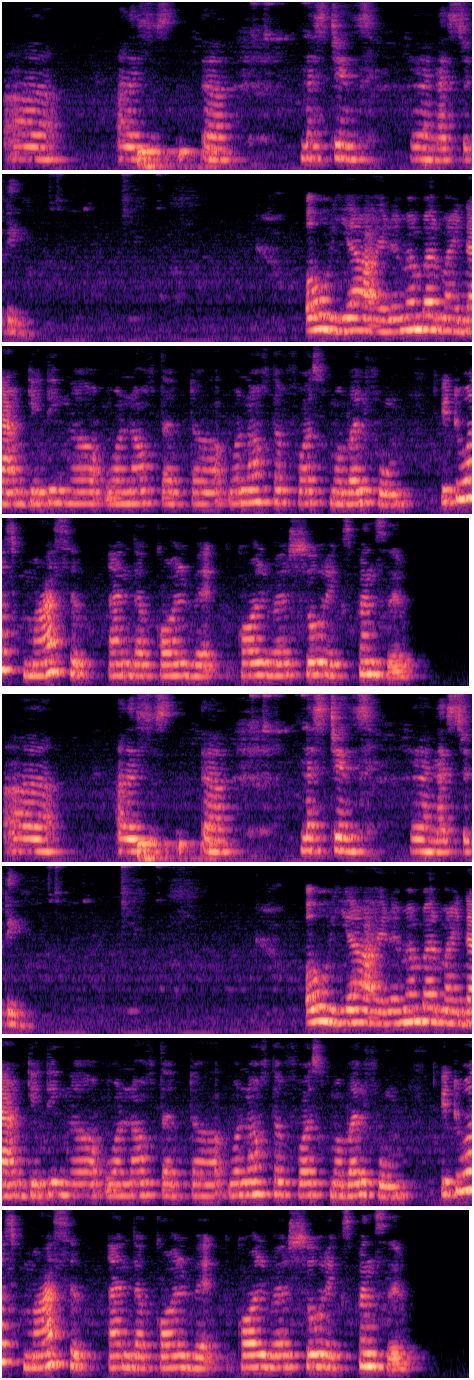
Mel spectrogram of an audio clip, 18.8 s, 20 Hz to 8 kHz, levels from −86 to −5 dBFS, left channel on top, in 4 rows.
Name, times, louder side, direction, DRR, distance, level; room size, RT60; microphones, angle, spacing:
voice 1, 0.0-0.6 1.1-2.7 3.0-3.7 4.1-5.0, right 4 dB, 80° right, 0.5 m, -25 dB
voice 2, 7.7-13.4 13.8-14.9 15.2-16.2 16.5-18.1, right 1 dB, 25° right, 1.3 m, -22 dB
5.6 x 2.6 x 2.7 m
head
